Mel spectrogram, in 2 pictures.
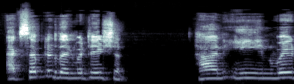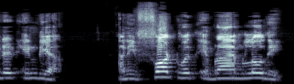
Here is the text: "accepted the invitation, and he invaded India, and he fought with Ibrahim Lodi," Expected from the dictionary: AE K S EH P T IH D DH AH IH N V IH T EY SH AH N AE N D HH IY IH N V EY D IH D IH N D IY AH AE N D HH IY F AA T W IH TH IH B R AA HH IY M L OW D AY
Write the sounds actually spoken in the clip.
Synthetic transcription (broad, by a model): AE K S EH P T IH D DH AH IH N V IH T EY SH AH N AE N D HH IY IH N V EY D IH D IH N D IY AH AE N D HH IY F AA T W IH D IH B R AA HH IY M L OW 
